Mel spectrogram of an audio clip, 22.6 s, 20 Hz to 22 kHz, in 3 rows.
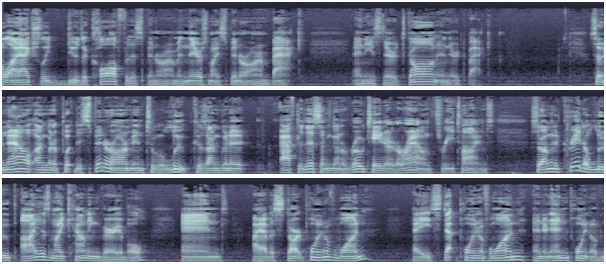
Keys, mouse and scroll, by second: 0.7-2.0 typing, 2.3 F5, 3.8 Home, 4.5 /, 4.8 F5, 5.6 Home, 5.9 Delete, 6.7 F5, 7.1 Down, 7.4 Delete, 7.8 Up, 8.6 Return, 9.2 Up, 10.6 Down, 10.9 Tab, 11.2 Up, 11.9-14.9 typing, 16.4 [, 16.9 BackSpace, 19.1-22.5 typing.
